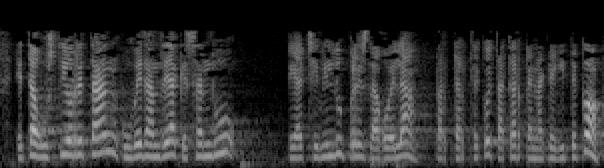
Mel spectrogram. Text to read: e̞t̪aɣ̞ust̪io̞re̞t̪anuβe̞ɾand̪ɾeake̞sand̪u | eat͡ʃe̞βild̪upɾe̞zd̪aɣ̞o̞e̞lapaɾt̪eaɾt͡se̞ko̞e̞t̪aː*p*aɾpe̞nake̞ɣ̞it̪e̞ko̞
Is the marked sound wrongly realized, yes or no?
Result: yes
